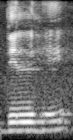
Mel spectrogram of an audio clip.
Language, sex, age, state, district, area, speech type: Gujarati, male, 18-30, Gujarat, Surat, urban, spontaneous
